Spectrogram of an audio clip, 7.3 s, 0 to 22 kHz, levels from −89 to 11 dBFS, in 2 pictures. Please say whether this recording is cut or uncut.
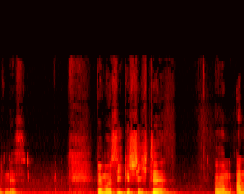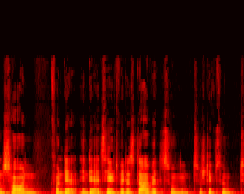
cut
